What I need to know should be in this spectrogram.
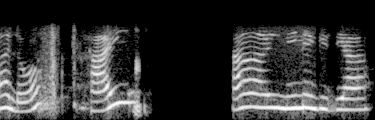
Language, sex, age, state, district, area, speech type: Kannada, female, 18-30, Karnataka, Mysore, urban, conversation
